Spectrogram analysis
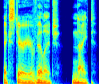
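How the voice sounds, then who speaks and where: A man's voice: a bass voice, slow. A man reading scripted, screenplay-like narration for an audio drama. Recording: faint ambient noise under narration.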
